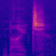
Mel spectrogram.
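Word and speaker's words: knight: gonna go with night night present the K is not spelled or pronounced special night at least that's where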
